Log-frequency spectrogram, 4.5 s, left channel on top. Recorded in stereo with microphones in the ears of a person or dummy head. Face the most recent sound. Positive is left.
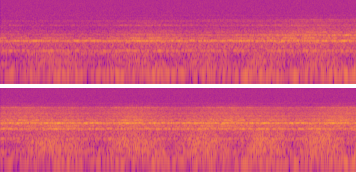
No sound to turn to.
